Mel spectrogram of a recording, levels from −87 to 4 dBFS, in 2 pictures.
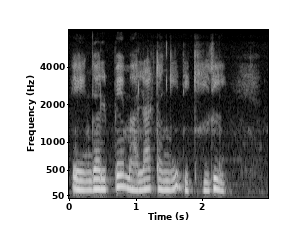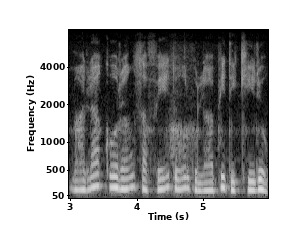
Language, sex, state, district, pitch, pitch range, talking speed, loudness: Rajasthani, female, Rajasthan, Nagaur, 165 Hz, 155-185 Hz, 120 wpm, -16 LUFS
